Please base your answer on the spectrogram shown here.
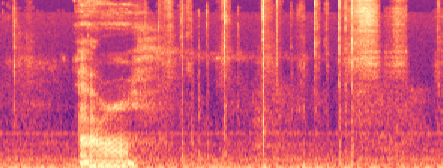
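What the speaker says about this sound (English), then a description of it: "Let's start typing some code here." Rapid keystrokes on a computer keyboard while code is entered, a steady close clatter of taps running through the clip, with a voice speaking over part of it.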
